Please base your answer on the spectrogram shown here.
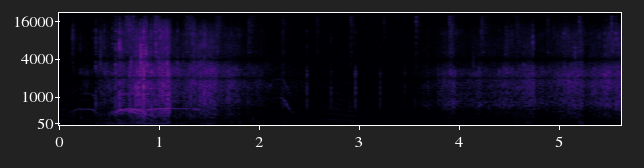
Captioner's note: audience cheering and applauding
